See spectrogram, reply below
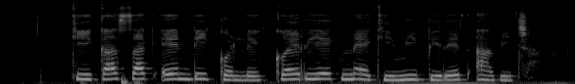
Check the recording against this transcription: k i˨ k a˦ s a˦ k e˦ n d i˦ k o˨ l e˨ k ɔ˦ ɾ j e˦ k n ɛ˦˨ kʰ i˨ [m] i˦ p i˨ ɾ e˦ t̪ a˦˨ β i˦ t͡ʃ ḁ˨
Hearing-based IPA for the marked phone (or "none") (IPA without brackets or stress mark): m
